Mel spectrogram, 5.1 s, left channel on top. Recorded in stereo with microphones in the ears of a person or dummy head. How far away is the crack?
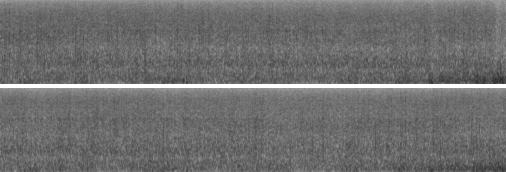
I don't hear a crack.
